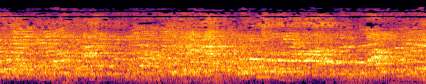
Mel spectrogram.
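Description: Many children's voices chattering and calling at once, with no single speaker standing out.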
